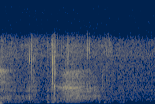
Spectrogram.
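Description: Near silence, with a faint sniff about a second in.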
